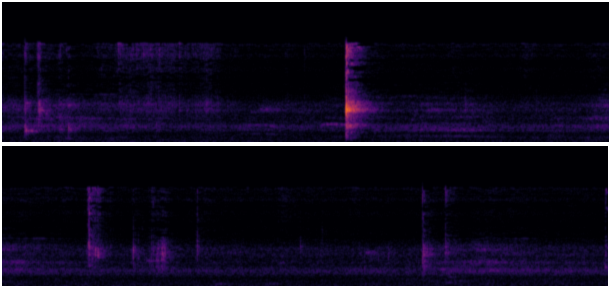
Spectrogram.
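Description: Eggs being cracked and separated by hand: one sharp crack of shell a little under two seconds in, with a few fainter clicks of shells being handled, over a low steady hum.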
